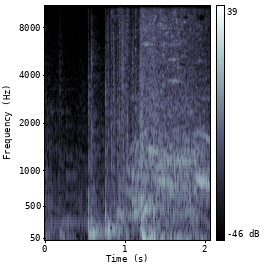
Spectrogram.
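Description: A glass panel shatters loudly: a couple of sharp cracking impacts, then a sustained crash of bright, tinkling fragments that keeps ringing and scattering until the end.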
